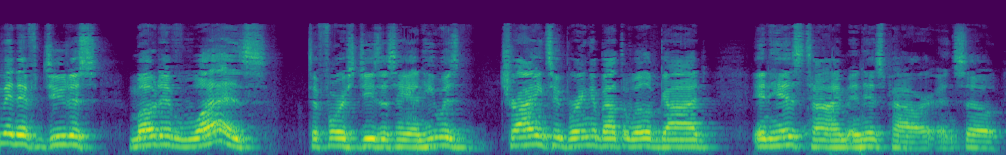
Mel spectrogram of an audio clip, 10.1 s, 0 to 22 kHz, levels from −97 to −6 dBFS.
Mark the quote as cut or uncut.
uncut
